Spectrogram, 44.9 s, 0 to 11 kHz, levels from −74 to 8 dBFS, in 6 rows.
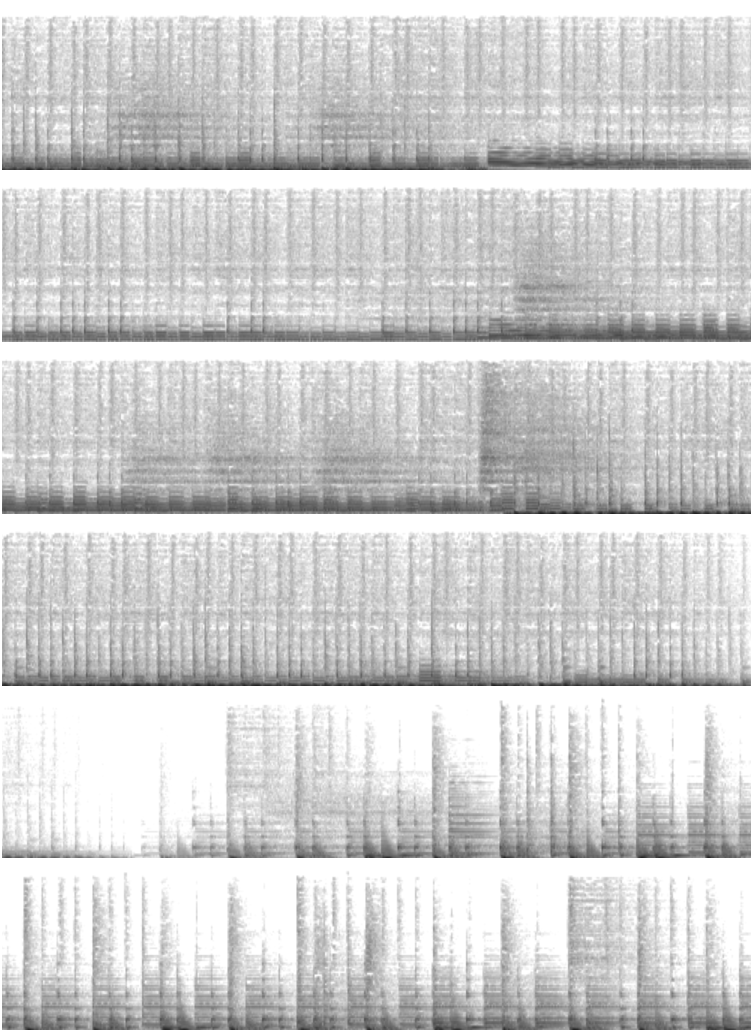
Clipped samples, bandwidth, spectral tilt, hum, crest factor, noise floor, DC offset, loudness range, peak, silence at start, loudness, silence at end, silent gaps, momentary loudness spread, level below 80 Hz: under 0.1%; 10.5 kHz; -7 dB/octave; none; 16 dB; -47 dBFS; under 0.1%; 10 LU; -2 dBFS; 0 s; -18 LUFS; 0 s; none; 11 LU; -24 dBFS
